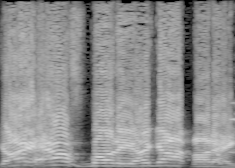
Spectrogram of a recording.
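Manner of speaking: high, full-on, drawn-out scream. Recounting a tabletop game scene, the speaker voices Artlock: Artlock screaming. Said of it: "Then you just hear Artlock screaming".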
